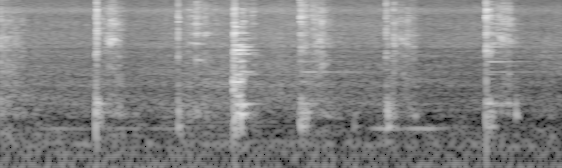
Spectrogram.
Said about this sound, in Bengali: খুব ভালো করে এবার আমি কষে নেব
